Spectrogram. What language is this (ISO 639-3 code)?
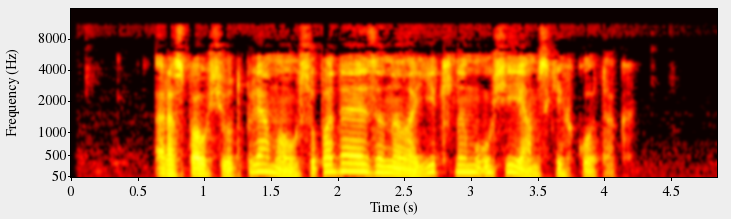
bel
